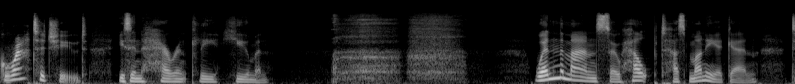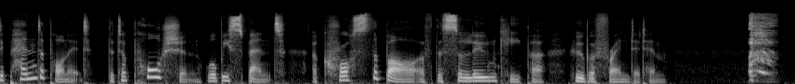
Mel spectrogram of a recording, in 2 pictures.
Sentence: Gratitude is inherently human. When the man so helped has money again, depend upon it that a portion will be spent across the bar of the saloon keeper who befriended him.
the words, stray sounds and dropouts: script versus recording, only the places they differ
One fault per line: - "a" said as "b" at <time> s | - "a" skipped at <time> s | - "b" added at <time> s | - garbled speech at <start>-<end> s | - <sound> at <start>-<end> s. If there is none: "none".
- breath at 3.3-4.7 s
- throat clearing at 15.4-15.7 s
